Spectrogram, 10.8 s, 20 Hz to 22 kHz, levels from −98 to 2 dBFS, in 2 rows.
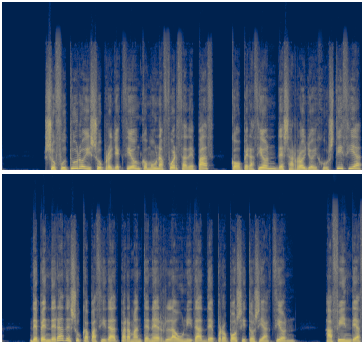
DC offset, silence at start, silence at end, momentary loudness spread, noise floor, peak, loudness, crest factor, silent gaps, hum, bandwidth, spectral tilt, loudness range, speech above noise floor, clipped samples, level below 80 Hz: under 0.1%; 0.65 s; 0 s; 4 LU; -85 dBFS; -2 dBFS; -20 LUFS; 18 dB; none; none; 17 kHz; -5 dB/octave; 1 LU; 66 dB; under 0.1%; -68 dBFS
